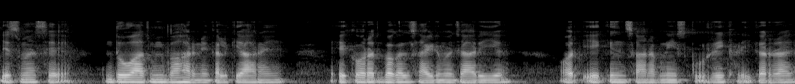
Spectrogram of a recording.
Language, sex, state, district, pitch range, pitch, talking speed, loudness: Hindi, male, Haryana, Charkhi Dadri, 100-110 Hz, 105 Hz, 205 wpm, -20 LUFS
